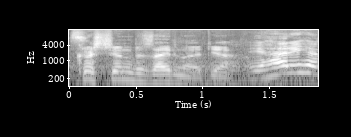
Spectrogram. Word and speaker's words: Bezuidenhout: want to set the score for how you pronounce it. It's Bezuidenhout. Bezuidenhout. Christiaan Bezuidenhout, yeah.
